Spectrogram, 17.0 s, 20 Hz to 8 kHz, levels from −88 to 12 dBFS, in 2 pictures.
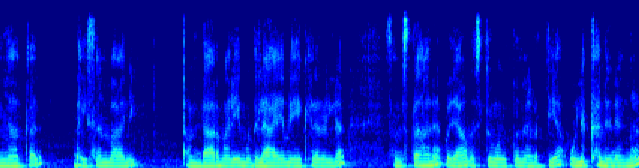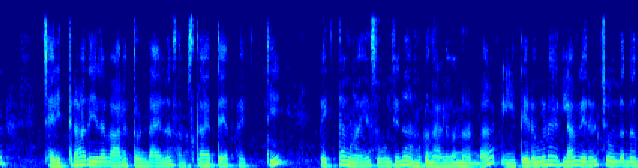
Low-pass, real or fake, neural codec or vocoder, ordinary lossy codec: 7.2 kHz; fake; codec, 24 kHz, 3 kbps, HILCodec; none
